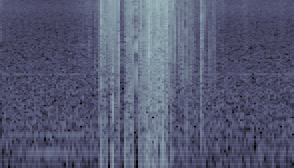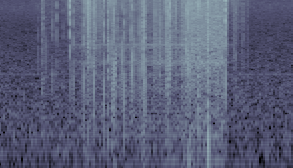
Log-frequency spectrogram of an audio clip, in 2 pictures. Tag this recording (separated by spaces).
electronic electricity hiss cable future Sparks lo-fi machine glitch digital electric buzz fault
